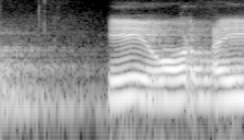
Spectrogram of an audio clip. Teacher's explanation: ए और ऐ वर्ण कंठ और तालु दोनों स्थानों से मिलकर बोले जाते हैं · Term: कंठ तालव्य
